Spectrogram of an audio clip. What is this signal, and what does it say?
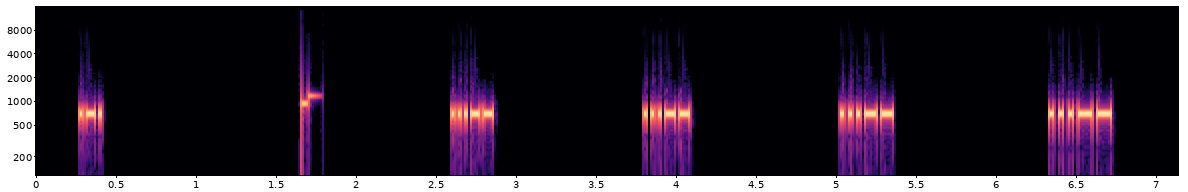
Morse code, heard as a keyed tone, about 53 wpm, spaced as for 9 wpm, 700 Hz. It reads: R 3333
